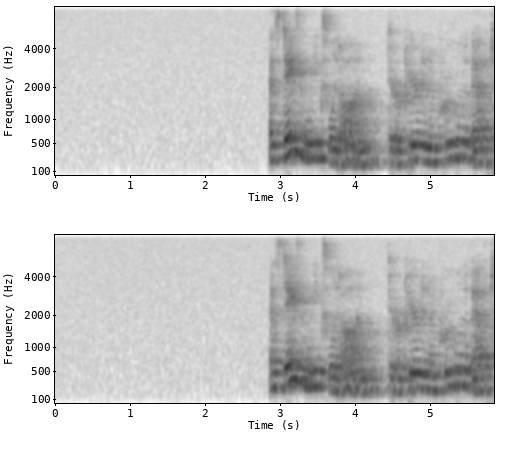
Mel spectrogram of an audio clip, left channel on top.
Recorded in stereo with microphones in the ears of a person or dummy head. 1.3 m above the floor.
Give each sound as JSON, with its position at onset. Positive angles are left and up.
{"t": 2.9, "sound": "a woman speaking", "side_deg": 60, "distance_m": 0.7}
